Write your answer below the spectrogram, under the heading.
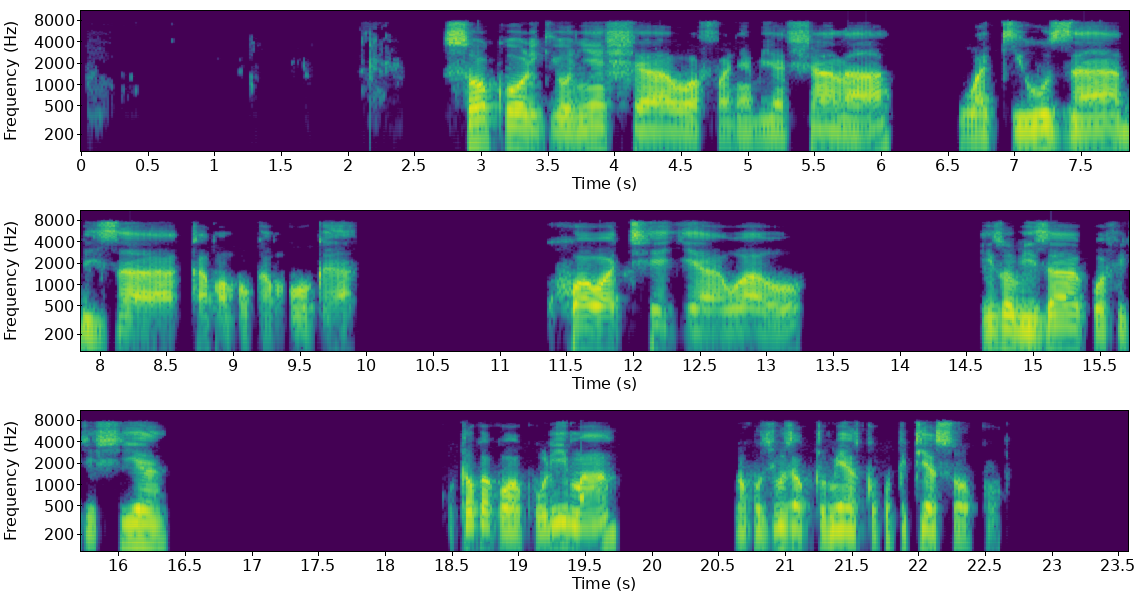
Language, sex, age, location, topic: Swahili, male, 18-24, Dar es Salaam, finance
